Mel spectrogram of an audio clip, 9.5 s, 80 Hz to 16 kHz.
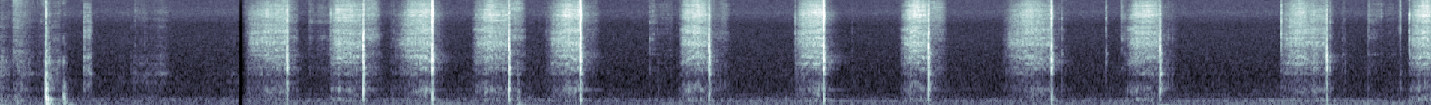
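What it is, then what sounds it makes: Plastic camera zoom lens. Fingertips rub and twist the ribbed zoom and focus rings of a hollow black plastic Canon 18-55 kit lens held in the hands. After a sharp click near the start, a steady series of short, dry, bright rasping strokes follows, each with a tiny tick at its edge, separated by brief quiet gaps.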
